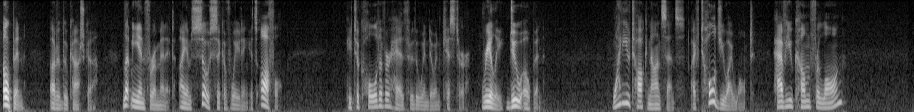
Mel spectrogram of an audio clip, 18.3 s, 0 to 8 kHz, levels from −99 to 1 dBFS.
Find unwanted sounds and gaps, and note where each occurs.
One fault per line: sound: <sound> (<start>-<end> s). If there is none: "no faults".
no faults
